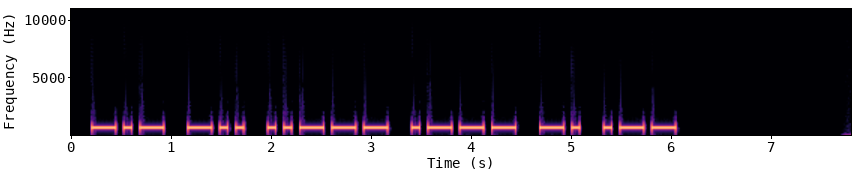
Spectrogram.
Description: Morse code, heard as a keyed tone, about 17 wpm, 700 Hz. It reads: KD2JNW
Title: Speed Racing - USA Call Signs 15wpm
